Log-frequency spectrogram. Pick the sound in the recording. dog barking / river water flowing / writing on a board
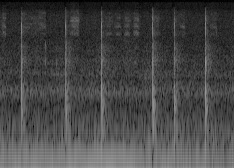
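writing on a board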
